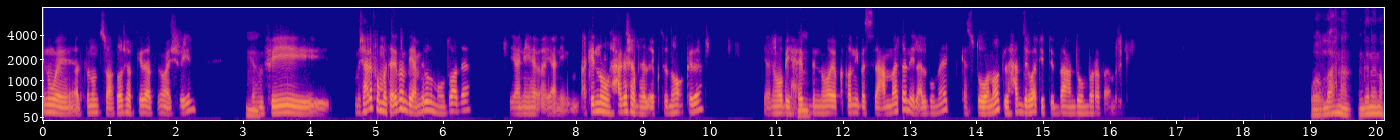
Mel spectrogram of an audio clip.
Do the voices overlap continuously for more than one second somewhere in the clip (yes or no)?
no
